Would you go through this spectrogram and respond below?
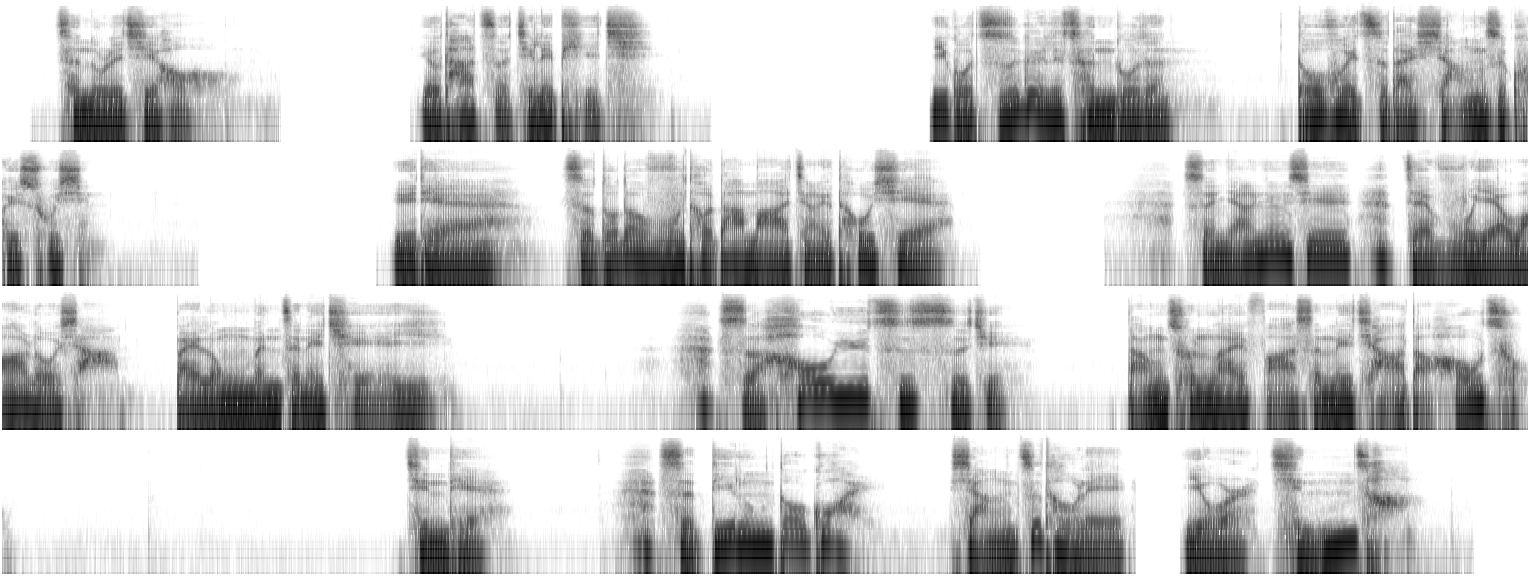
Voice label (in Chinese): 男 川话 校长语气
